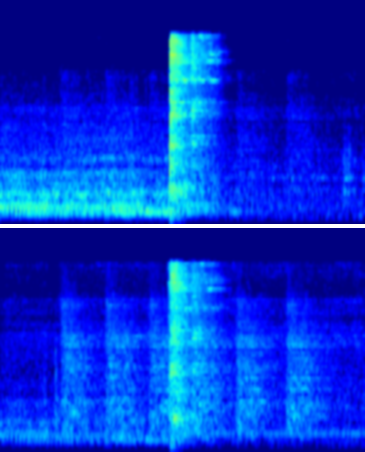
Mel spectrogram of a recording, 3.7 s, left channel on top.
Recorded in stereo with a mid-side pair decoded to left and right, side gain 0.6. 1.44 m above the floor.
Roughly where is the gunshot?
No gunshot in this recording.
